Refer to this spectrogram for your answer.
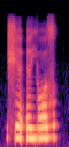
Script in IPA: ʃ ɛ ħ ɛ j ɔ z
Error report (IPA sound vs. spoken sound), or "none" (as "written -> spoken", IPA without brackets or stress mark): ħ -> ʔ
